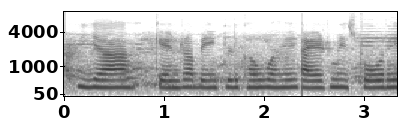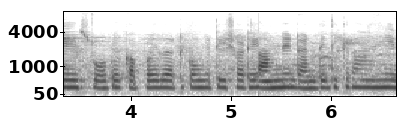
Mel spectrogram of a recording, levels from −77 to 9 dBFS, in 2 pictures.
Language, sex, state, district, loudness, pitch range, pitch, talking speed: Hindi, female, Bihar, Muzaffarpur, -19 LUFS, 210-220 Hz, 215 Hz, 205 wpm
